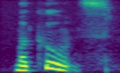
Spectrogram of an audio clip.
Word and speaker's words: Makoons: You say Makoons like this. Makoons.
